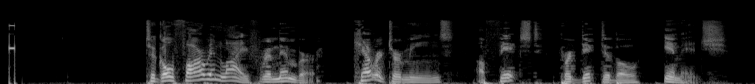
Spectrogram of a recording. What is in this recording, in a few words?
Character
